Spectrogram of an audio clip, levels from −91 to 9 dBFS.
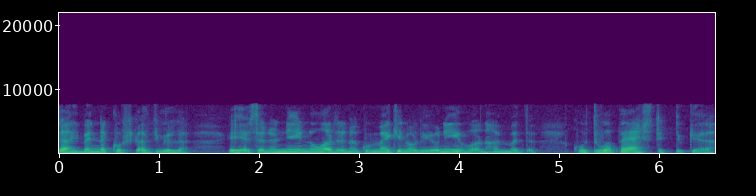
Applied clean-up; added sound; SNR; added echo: none; none; none; none.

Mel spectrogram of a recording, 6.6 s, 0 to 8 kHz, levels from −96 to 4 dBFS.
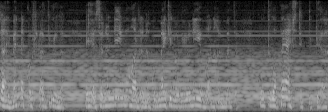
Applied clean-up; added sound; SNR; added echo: none; Organ; 1 dB; reverberation time 0.2 s.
